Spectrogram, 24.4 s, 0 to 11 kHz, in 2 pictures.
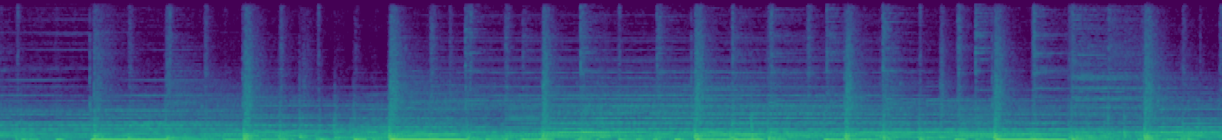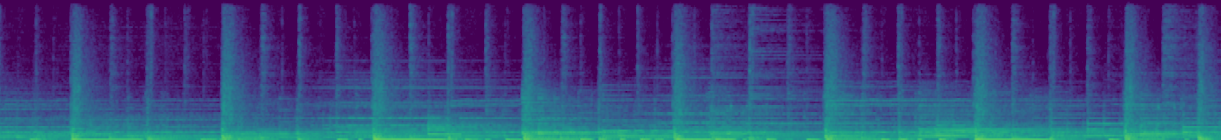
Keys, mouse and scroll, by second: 1.0 click, 2.8 F2, 3.4-7.4 typing, 7.4 Return, 10.4 ctrl+d, 12.0 click, 13.4 click, 14.7 click, 16.0 click, 17.2 click, 19.1 click, 22.9 click, 24.0 right click.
